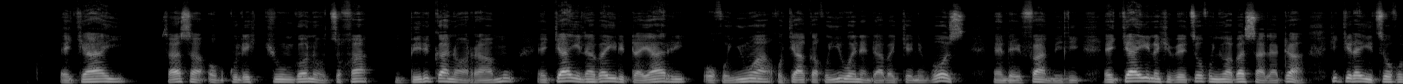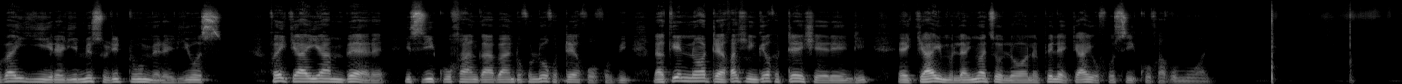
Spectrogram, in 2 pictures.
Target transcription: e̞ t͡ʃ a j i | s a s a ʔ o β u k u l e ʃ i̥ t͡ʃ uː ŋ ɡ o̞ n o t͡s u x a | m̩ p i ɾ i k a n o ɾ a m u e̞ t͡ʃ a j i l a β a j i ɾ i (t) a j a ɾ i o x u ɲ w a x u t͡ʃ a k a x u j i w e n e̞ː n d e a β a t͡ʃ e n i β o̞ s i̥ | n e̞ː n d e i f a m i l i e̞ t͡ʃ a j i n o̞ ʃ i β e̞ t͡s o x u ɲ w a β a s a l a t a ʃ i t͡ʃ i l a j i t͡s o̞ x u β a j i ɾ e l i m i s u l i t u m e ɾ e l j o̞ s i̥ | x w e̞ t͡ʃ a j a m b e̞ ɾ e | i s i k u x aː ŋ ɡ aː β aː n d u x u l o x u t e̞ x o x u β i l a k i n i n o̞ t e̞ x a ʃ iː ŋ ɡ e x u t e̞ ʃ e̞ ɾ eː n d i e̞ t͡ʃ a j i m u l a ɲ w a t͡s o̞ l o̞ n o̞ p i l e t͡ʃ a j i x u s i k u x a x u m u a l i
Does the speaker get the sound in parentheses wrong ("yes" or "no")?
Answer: no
